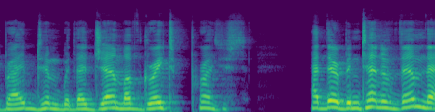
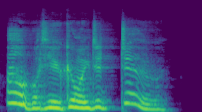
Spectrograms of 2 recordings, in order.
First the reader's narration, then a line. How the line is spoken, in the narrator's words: the latter exclaiming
